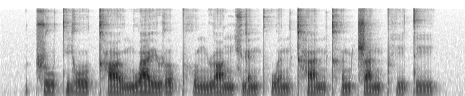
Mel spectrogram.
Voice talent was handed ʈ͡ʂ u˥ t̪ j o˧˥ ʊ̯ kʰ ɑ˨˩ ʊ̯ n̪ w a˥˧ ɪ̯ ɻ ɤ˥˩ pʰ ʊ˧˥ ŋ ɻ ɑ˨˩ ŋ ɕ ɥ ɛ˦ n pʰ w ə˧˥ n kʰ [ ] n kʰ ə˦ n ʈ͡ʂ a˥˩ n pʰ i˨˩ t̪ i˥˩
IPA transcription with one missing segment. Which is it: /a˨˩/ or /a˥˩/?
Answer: a˨˩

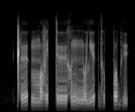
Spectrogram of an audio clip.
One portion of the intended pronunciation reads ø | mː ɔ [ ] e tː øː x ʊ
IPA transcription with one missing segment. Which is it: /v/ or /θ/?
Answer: v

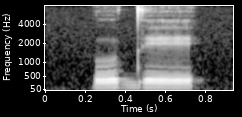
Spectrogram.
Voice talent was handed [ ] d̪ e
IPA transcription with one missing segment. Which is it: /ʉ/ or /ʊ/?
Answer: ʊ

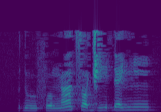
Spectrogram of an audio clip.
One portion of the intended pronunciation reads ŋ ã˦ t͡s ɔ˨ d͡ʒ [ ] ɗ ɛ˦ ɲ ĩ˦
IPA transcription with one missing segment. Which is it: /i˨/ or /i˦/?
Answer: i˨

